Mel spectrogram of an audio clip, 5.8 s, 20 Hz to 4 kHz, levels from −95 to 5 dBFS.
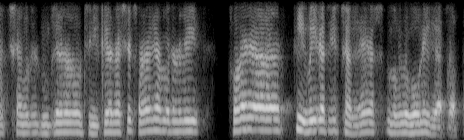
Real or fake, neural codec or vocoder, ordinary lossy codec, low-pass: fake; codec, 16 kHz, 1 kbps, FreqCodec, smaller model; Opus, 32 kbps; 3.6 kHz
